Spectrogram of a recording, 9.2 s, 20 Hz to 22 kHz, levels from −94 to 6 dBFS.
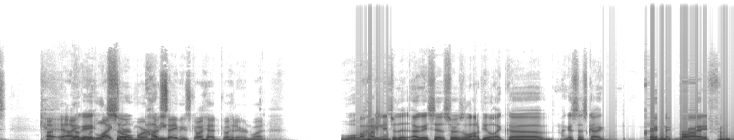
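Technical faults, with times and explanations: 4.45–4.88 s and 7.52–9.18 s, robotic sound from repeated short buffers: the speech turns into a rigid, metallic buzz pitched at 133 Hz, still loosely following the syllables. The second stretch starts just after "I guess this guy" and runs to the end. This is likely caused by audio arriving too seldom, so playback loops a slice of about 7.5 ms (one over 133 Hz) while most of the real signal is skipped.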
